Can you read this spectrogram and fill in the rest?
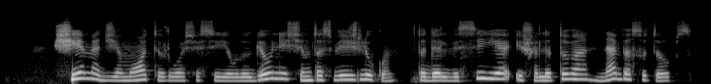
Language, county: Lithuanian, Vilnius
